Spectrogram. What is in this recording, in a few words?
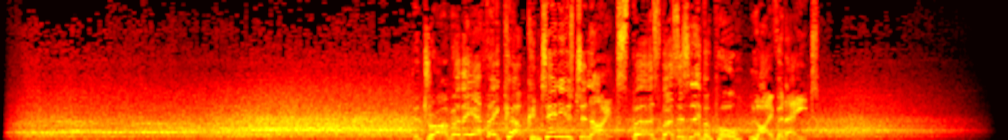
football, voiceover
